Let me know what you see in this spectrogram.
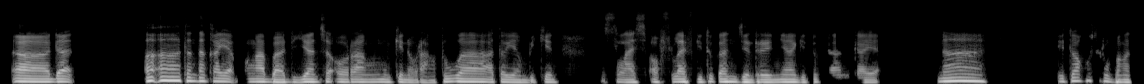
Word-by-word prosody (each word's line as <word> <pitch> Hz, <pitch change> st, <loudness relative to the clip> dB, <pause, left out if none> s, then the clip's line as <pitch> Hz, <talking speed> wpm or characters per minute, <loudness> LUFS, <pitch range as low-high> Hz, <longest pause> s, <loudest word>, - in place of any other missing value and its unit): Eee, 130 Hz, -2 st, +5 dB
dan 130 Hz, -2 st, +2 dB, 0.7 s
heeh 180 Hz, +2 st, +5 dB
tentang 155 Hz, -2 st, +1 dB
kayak 140 Hz, -2 st, -1 dB
pengabadian 120 Hz, -2 st, 0 dB
seorang, 115 Hz, -2 st, -2 dB, 0.2 s
mungkin 110 Hz, 0 st, -2 dB
orang 95 Hz, -1 st, -7 dB
tua, 130 Hz, -2 st, +2 dB
atau 115 Hz, -, -4 dB
yang 105 Hz, -2 st, -1 dB
bikin 105 Hz, +1 st, -5 dB, 0.4 s
slice 105 Hz, -2 st, -5 dB
of 110 Hz, -2 st, -5 dB
life 125 Hz, -1 st, 0 dB
gitu 115 Hz, +3 st, -3 dB
kan 125 Hz, -1 st, +2 dB
genrenya 110 Hz, 0 st, +1 dB
gitu, 105 Hz, +1 st, -6 dB
kan. 110 Hz, 0 st, -12 dB, 0.2 s
Kayak 100 Hz, -1 st, -6 dB, 0.6 s
nah, 155 Hz, 0 st, +5 dB, 0.7 s
itu 135 Hz, +3 st, -5 dB
aku 160 Hz, +2 st, -2 dB
seru 150 Hz, -3 st, -9 dB
banget. 110 Hz, -1 st, 0 dB
120 Hz, 140 wpm, -22 LUFS, 110-135 Hz, 0.7 s, Eee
